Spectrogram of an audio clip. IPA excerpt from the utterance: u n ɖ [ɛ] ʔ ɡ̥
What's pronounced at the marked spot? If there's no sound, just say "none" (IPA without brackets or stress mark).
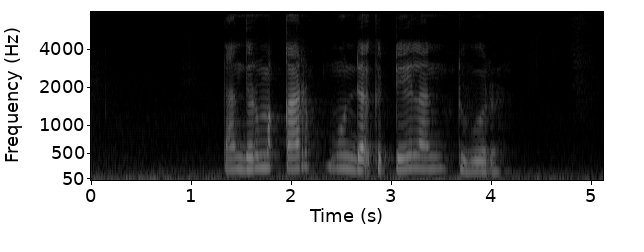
a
